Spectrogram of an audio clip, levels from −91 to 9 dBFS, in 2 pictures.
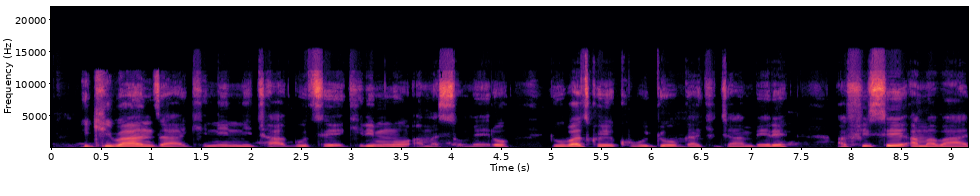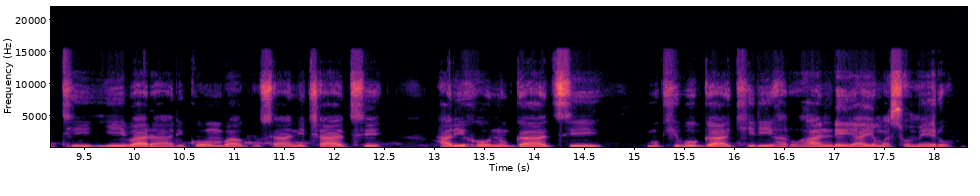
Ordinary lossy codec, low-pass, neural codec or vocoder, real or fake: Opus, 32 kbps; 14.4 kHz; none; real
